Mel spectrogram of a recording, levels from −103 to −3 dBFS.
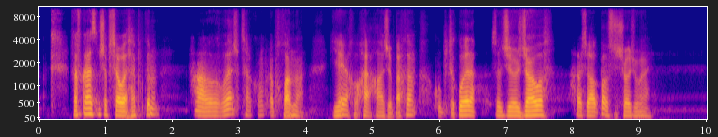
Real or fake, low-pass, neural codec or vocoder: fake; 9.9 kHz; codec, 16 kHz in and 24 kHz out, 0.4 kbps, LongCat-Audio-Codec, four codebook decoder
